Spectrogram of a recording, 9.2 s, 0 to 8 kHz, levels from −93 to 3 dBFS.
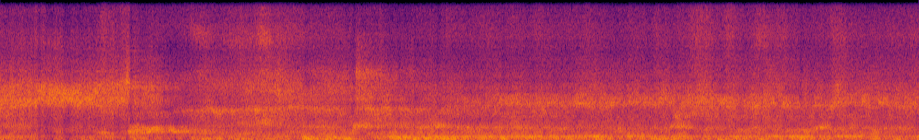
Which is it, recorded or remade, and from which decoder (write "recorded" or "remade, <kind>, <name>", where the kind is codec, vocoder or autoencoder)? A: remade, codec, ZipCodec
